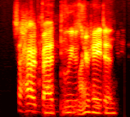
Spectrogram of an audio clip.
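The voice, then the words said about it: Whispering. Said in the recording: “Why do you keep whispering? ... I can't tell how loud I am.”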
